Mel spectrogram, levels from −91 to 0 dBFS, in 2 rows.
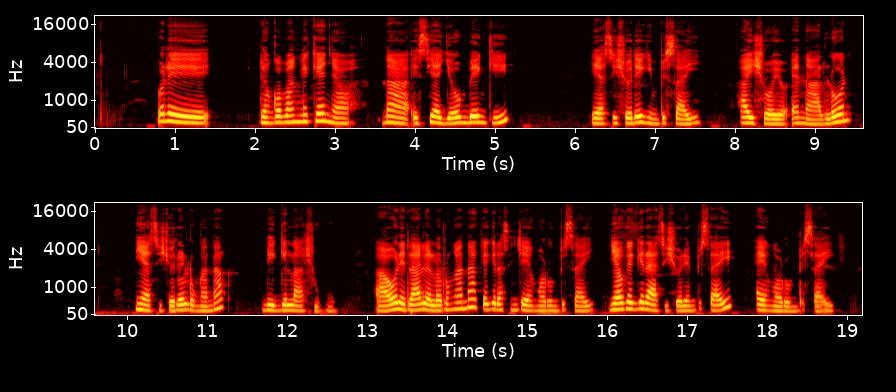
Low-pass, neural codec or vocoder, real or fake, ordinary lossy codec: none; none; real; none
